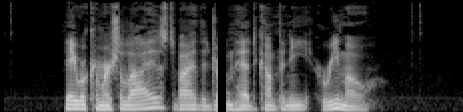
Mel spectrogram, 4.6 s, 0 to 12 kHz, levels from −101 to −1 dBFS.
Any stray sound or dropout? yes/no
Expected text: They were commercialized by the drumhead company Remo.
yes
